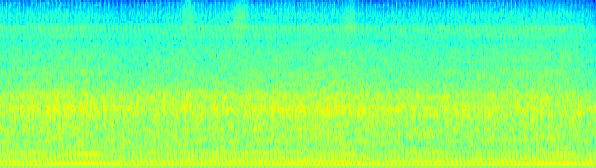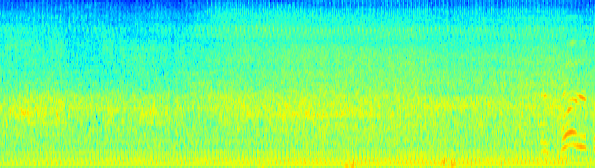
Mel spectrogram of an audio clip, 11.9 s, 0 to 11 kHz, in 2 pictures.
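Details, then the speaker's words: Old free Murray 20" push mower #20201D, missing gas tank, carburetor just coaxed into running, no air filter fitted; single-cylinder runs with an uneven wavering beat and no steady rhythm — rough running. "we're killing the mosquito better it runs yeah it runs yeah it runs"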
